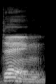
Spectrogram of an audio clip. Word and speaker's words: 땡: The pronunciation of 땡 is similar to thang, which is the slang of thing in English.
